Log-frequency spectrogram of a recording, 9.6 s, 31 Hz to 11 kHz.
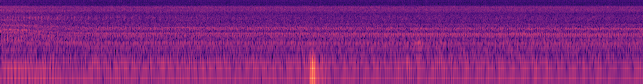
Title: Стук гидрокомпенсаторов Ховер Н5 2.4 бензин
